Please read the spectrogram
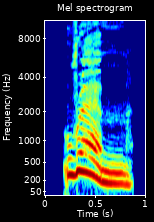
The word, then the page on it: rem: British English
